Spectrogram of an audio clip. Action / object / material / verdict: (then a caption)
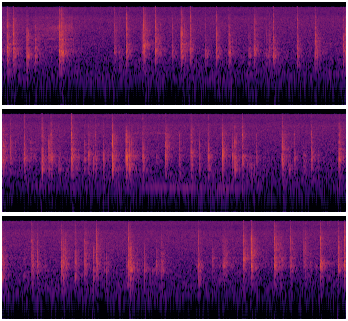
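tap / cardboard box / cardboard / none. Fingertips and long nails tap at the sides and edges of a closed, printed, hollow cardboard advent calendar box resting on a wooden table. The quick, light taps come in irregular bursts of bright, dry clicks that die away almost at once.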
